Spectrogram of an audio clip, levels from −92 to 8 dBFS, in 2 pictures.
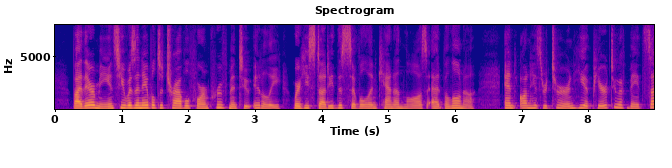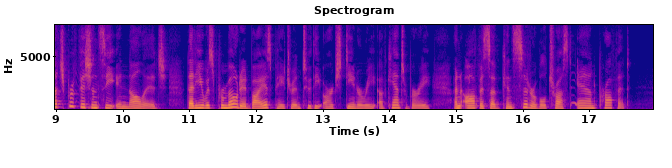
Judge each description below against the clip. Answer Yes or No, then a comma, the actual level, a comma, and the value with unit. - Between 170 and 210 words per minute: Yes, average, 180 wpm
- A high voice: Yes, high, 205 Hz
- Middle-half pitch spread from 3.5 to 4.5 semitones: Yes, average, 4.0 semitones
